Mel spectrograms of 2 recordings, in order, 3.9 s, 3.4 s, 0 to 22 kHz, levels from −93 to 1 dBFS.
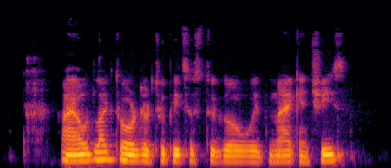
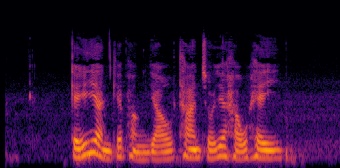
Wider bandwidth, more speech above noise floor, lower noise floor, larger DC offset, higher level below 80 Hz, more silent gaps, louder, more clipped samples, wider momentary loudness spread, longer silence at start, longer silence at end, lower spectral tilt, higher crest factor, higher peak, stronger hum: about the same, 10.5 kHz vs 9.8 kHz; about the same, 27 dB vs 28 dB; second, -46 dBFS vs -53 dBFS; neither; first, -62 dBFS vs -78 dBFS; neither; first, -20 LUFS vs -26 LUFS; neither; about the same, 8 LU vs 6 LU; second, 0.3 s vs 0.7 s; about the same, 0.5 s vs 0.45 s; first, -8 dB/octave vs -6.5 dB/octave; about the same, 18 dB vs 18 dB; first, -2 dBFS vs -10 dBFS; neither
